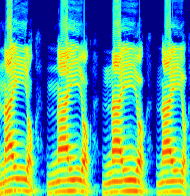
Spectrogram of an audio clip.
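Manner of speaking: "নায়ক" loud, first syllable drawn out into "nai"; repeated falling "নায়ক", paused after each; pronunciation demo. Shown as a demonstration. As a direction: sound out "নায়ক" as a long nai, then ok. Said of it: "কিভাবে?".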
